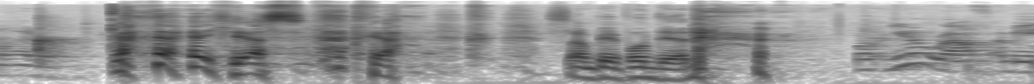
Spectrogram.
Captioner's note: applause; laughing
